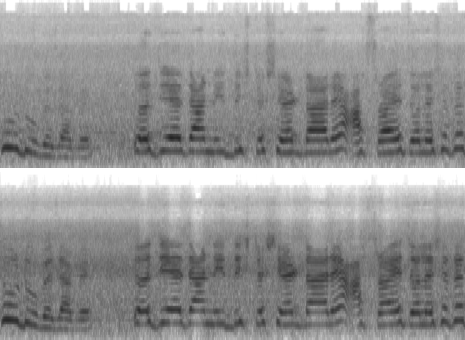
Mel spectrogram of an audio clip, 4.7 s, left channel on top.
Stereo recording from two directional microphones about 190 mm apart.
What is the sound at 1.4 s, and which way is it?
Speech, 10° left (ahead or behind).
